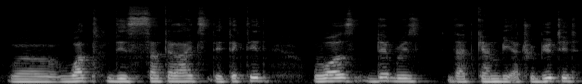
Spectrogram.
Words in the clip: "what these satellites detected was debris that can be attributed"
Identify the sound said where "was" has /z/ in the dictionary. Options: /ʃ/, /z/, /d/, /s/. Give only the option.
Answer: /z/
